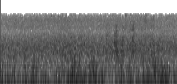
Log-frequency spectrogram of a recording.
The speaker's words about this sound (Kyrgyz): Бери жактан каалгып агып жаткан дайрага жакындаган сайын күрүп-күрөп улам сүрдүү көрүнөт.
